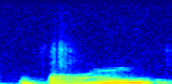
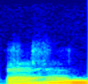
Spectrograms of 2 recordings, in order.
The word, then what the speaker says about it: bairn: but instead of children, they say like barn, like ban or Oh, something. Bairn. Yeah. Yeah. It's And like they also, yeah. BAIRN, something like that.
